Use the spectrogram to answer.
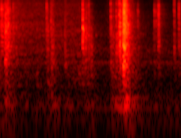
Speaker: Push it back. You want to hear it click. See, my printer came on, so you know that it's in the right position.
